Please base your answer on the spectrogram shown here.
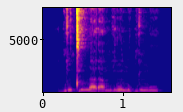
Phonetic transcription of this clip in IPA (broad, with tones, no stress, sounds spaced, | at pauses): ɡ͡b ĩ˧ t i˧ n a˨ ɾ a˨ m i˨˦ ɾ ũ˦˨ n u˨˦ b ĩ˧ m u˧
